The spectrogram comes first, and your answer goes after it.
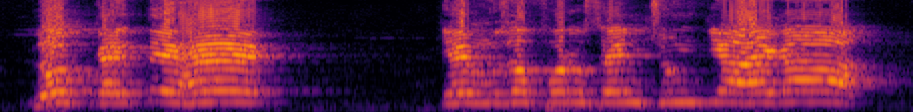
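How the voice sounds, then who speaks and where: This man has an extremely high pitch. His voice is raised and projected. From India, Mira-Bhayandar near Mumbai. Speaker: politician. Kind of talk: campaign speech.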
